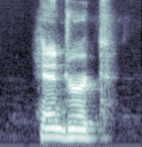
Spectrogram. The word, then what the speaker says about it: Hendrick: There's no S at the end of Hendrick. It's pronounced Rick Hendrick.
